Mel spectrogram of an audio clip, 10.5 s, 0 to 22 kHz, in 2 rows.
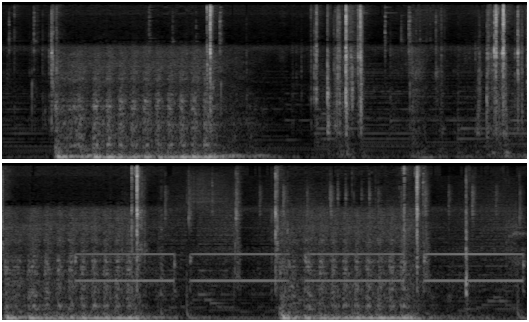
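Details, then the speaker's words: Ford Focus being torn down for a Fusion 2.5L engine swap, 15 A fuel pump fuse No. 12 pulled: three bursts of steady starter cranking, engine never catches, dash chimes between tries; crank no start, no fuel pump operation heard. "It won't even start with the fuel pump removed. That's good. Let's see, does it even turn on? No, I don't even hear the fuel pump even popping on."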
